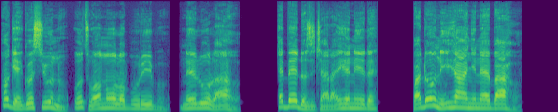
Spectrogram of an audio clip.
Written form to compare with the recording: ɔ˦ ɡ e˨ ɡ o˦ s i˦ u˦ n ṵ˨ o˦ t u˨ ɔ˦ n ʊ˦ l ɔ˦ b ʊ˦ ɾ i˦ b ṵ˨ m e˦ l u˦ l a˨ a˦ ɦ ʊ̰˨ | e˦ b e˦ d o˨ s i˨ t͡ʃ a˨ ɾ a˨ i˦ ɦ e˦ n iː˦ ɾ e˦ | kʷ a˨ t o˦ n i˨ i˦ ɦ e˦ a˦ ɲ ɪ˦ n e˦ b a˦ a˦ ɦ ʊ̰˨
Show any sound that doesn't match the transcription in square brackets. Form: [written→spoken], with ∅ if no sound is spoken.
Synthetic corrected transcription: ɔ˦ ɡ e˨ ɡ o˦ s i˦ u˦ n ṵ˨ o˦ t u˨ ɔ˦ n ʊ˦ l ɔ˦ b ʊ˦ ɾ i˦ b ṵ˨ [m→n] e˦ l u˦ l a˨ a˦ ɦ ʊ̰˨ | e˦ b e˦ d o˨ [s→z] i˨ t͡ʃ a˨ ɾ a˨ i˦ ɦ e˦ n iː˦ [ɾ→l] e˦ | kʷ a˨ [t→d] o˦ n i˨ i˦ ɦ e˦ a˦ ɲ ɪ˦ n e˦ b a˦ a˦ ɦ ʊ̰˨

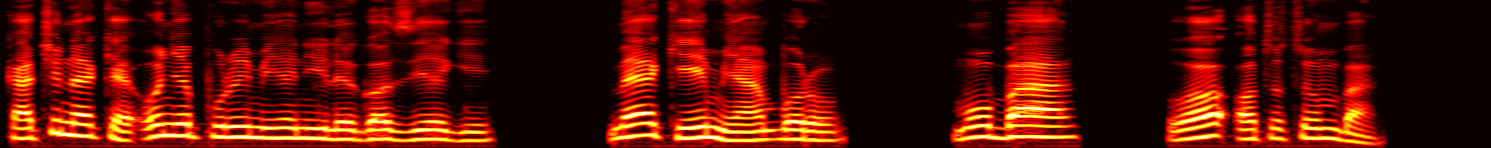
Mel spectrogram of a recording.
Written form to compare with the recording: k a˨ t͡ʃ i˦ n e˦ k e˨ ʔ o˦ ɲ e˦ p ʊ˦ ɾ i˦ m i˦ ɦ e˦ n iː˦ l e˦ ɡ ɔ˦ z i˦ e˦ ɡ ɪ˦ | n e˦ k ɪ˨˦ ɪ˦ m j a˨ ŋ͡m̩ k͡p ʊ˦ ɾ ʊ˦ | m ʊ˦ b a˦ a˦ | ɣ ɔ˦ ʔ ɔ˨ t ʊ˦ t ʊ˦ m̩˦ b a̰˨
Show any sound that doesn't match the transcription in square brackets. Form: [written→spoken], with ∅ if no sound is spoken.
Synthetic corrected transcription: k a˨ t͡ʃ i˦ n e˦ k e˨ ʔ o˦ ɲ e˦ p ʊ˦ ɾ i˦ m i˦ ɦ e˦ n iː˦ l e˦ ɡ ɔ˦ z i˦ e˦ ɡ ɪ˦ | [n→m] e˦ k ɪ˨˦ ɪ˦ m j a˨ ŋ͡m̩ k͡p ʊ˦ ɾ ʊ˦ | m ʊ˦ b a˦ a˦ | ɣ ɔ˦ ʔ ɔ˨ t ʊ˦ t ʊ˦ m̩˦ b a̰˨

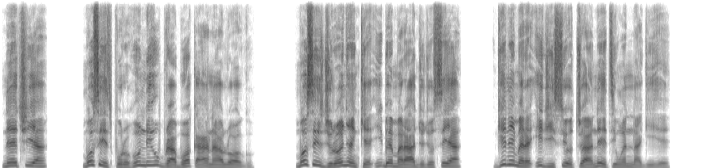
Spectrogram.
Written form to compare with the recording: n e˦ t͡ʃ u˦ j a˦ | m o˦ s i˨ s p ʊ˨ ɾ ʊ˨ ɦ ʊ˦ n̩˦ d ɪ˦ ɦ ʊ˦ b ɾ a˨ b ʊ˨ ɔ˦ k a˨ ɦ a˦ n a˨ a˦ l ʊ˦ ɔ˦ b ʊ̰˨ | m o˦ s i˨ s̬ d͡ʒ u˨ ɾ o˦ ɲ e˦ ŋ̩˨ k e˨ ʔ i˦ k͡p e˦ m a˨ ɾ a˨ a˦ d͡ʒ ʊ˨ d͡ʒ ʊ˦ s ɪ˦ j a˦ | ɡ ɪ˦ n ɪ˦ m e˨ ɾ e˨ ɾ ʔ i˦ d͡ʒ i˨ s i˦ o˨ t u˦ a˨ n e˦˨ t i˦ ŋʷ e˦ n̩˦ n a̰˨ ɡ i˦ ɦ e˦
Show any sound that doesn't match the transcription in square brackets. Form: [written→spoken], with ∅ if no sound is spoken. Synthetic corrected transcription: n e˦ t͡ʃ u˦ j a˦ | m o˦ s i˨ s p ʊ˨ ɾ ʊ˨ ɦ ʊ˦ n̩˦ d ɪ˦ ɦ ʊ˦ b ɾ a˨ b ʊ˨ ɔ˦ k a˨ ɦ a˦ n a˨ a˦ l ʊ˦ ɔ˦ [b→ɡ] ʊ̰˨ | m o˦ s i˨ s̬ d͡ʒ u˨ ɾ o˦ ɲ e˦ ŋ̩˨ k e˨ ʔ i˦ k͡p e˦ m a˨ ɾ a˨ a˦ d͡ʒ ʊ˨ d͡ʒ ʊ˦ s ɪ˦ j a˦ | ɡ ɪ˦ n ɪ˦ m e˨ ɾ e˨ [ɾ→∅] ʔ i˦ d͡ʒ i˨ s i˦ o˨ t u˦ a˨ n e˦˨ t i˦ ŋʷ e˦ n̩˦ n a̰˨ ɡ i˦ ɦ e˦

